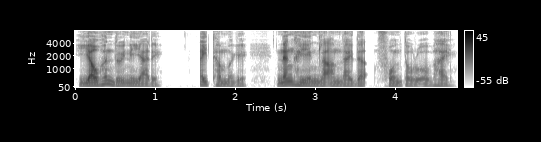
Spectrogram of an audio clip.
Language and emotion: Manipuri, neutral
